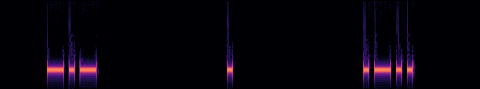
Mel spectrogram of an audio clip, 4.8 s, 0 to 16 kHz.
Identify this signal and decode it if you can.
Morse code, heard as a keyed tone, about 22 wpm, spaced as for 6 wpm, 700 Hz. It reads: KEL
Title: USA Call Signs - 6 Characters - 8x Character Spacing - 22wpm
